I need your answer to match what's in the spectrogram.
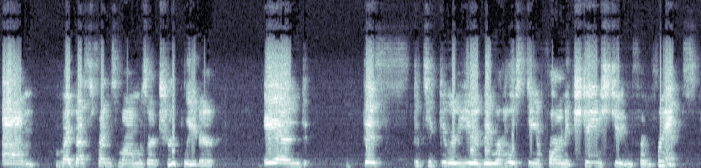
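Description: A woman's voice: mid-range voice, steady tone, a little slow, warm tone, breathy edge. A woman in her thirties co-hosting a podcast, chatting casually and telling stories with acted-out quotes. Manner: chatty storyteller, acts out quotes with squeals. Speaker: podcast co-host. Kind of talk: casual chat. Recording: dull lo-fi podcast audio.

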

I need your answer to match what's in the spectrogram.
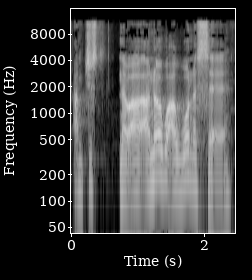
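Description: A man with a Yorkshire accent hosting a casual gaming podcast, talking in a polite, measured way he picked up from years on the phone. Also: mid-range voice, sing-song, sharp tone, no echo. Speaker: podcast host.

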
